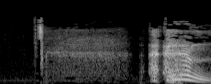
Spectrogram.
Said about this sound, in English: The pre-show cough. Pre-show cough? Everybody got the pre-show phlegm out of the way?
